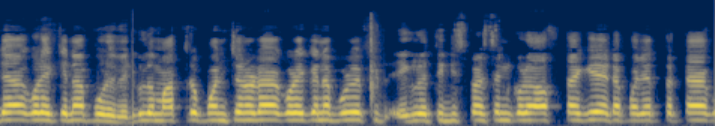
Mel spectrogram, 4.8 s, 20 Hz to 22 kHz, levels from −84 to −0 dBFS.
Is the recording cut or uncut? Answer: cut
